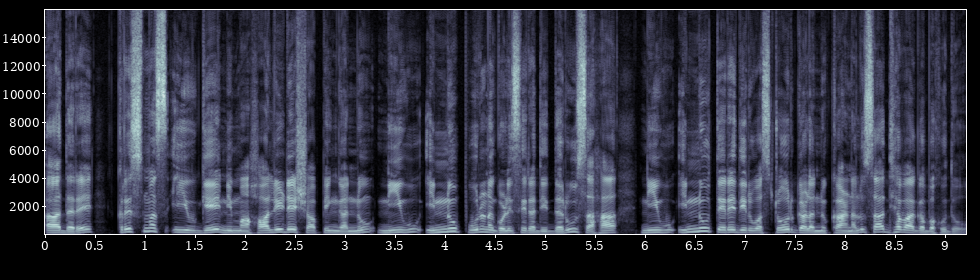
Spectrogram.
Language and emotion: Kannada, neutral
